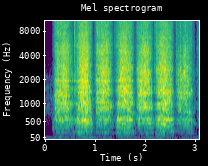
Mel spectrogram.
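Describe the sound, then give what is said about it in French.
A hand saw cutting wood in six steady back-and-forth strokes, each a rasping burst of even loudness with short gaps between, alone with no voices. “Une scie, ça fait comme ça.”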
